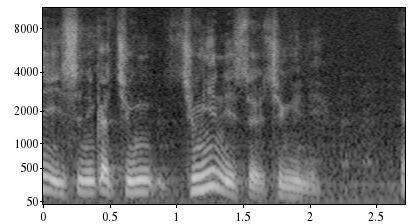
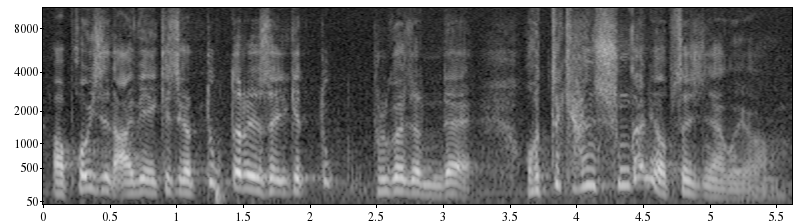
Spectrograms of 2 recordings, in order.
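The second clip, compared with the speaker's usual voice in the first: ordinary talk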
